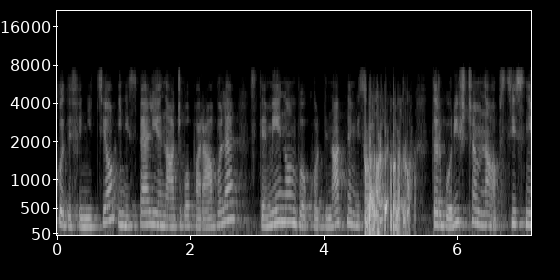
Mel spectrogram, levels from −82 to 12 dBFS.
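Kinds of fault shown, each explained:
Codec payload misread: from 4.61 to 5.40 s, just after "s temenom v koordinatnem", the AMR-WB speech, clear at what sounds like 12.65 kbit/s, gives way to garbled noise and warble barely tracking it. Octet-aligned frames read as bandwidth-efficient shift every field, unlike packet loss, which leaves silence or smooth concealment.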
